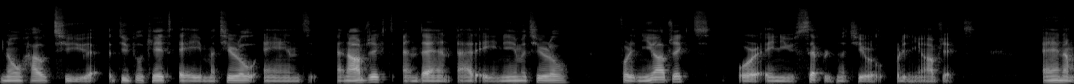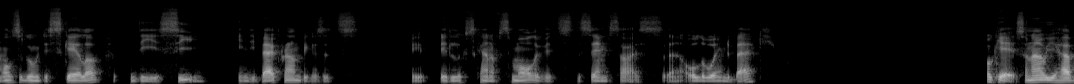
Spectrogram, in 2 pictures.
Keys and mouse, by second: 0.1 BackSpace, 0.4 shift+b, 1.9-4.1 drag, 4.9 click, 7.2 Tab, 7.6 shift+d, 9.6 s, 10.2 Tab, 10.4 BackSpace, 10.6 shift+c, 11.2 Tab, 12.1 click, 13.7 s, 20.6 click.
